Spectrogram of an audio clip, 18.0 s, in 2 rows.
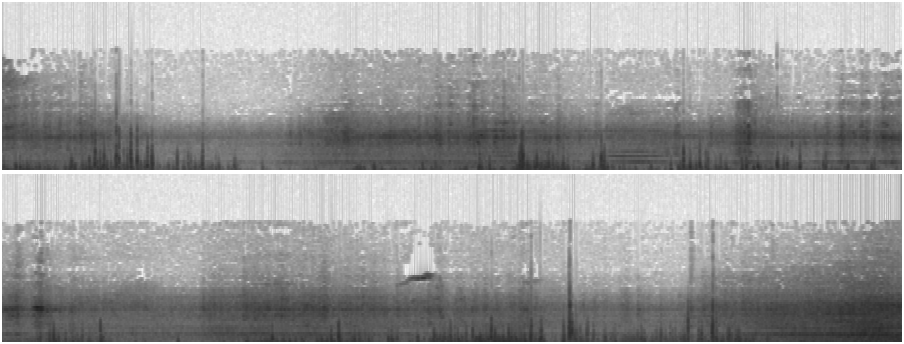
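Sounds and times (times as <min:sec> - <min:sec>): wind buffeting microphone: 0:00.0 - 0:18.0
brief high tone: 0:06.0 - 0:06.7
train wheels clattering over joints: 0:06.7 - 0:16.4.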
